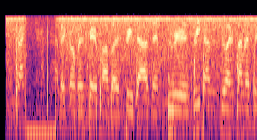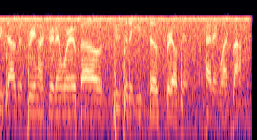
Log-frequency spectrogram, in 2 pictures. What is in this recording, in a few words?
122 925MHz, scanner radio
